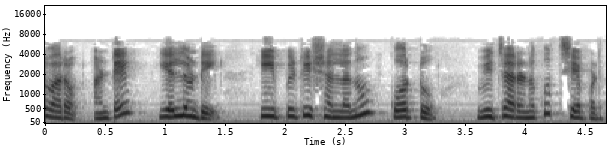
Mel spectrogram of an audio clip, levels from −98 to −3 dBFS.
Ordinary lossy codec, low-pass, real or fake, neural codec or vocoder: none; 7.2 kHz; real; none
